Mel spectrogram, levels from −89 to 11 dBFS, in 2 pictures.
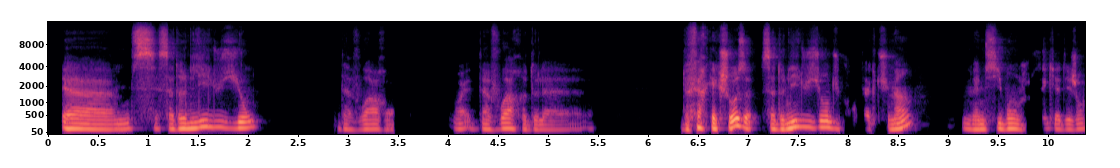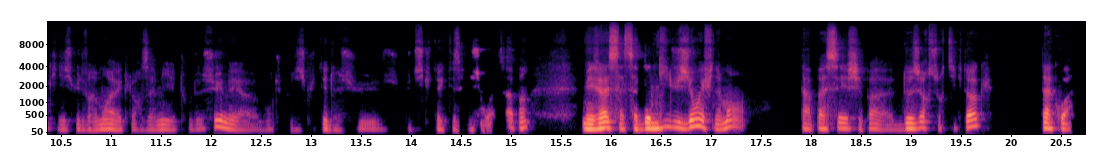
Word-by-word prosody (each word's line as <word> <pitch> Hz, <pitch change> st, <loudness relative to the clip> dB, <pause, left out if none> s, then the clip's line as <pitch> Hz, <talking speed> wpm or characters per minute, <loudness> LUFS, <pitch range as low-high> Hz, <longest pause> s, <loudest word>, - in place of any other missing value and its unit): hem, 125 Hz, -2 st, +2 dB
ç -, -, -14 dB, 0.2 s
ça 130 Hz, -1 st, -3 dB
donne 135 Hz, +1 st, +4 dB
l'illusion 155 Hz, 0 st, +1 dB, 0.8 s
d'avoir, 120 Hz, 0 st, -7 dB, 0.7 s
ouais, 130 Hz, 0 st, -9 dB
d'avoir 125 Hz, +1 st, -3 dB
de 115 Hz, -, -9 dB
la 110 Hz, 0 st, -12 dB, 1.1 s
de -, -, -5 dB
faire 150 Hz, -2 st, +1 dB
quelque 135 Hz, -, +5 dB
chose, 195 Hz, -8 st, +6 dB
ça 125 Hz, -2 st, -2 dB
donne 120 Hz, +3 st, +3 dB
l'illusion 165 Hz, 0 st, +3 dB
du 140 Hz, -4 st, -5 dB
contact -, -, -14 dB
humain, 140 Hz, -, +1 dB, 0.5 s
même 120 Hz, -2 st, -2 dB
si 120 Hz, +3 st, -3 dB
bon, 130 Hz, 0 st, +2 dB
je -, -, -16 dB
sais -, -, -17 dB
qu'il 135 Hz, -, -15 dB
y -, -, -5 dB
a -, -, -6 dB
des 120 Hz, +1 st, -6 dB
gens 125 Hz, +2 st, -5 dB
qui 130 Hz, -, -25 dB
discutent 110 Hz, 0 st, -14 dB
vraiment 115 Hz, +3 st, -6 dB
avec 110 Hz, -3 st, -7 dB
leurs 110 Hz, -2 st, -17 dB
amis 110 Hz, +1 st, -8 dB
et 105 Hz, -, -16 dB
tout 115 Hz, +2 st, -26 dB
dessus, 130 Hz, +9 st, -3 dB
mais 120 Hz, -6 st, -4 dB
heu, 105 Hz, 0 st, -17 dB
bon, 105 Hz, +2 st, -24 dB
tu -, -, -31 dB
peux 110 Hz, -, -31 dB
discuter 105 Hz, +3 st, -10 dB
dessus 65 Hz, -, -17 dB
su -, -, -30 dB
tu -, -, -63 dB
peux -, -, -27 dB
discuter 110 Hz, +1 st, -13 dB
avec 110 Hz, -, -15 dB
tes 110 Hz, -, -13 dB
amis 110 Hz, -, -14 dB
sur 105 Hz, -, -9 dB
WhatsApp, 120 Hz, +7 st, -10 dB
hein? 150 Hz, -, -4 dB, 0.5 s
Mais 125 Hz, -2 st, +9 dB
là, 145 Hz, +4 st, +9 dB
ça 145 Hz, -4 st, 0 dB
ça 125 Hz, 0 st, -2 dB
donne 135 Hz, +3 st, +8 dB
l'illusion 160 Hz, +4 st, +3 dB
et -, -, +4 dB
finalement, 120 Hz, -, -3 dB, 0.5 s
tu 130 Hz, -, -4 dB
as -, -, -5 dB
passé, 130 Hz, +2 st, -1 dB
je 135 Hz, -, -2 dB
sais 120 Hz, -, -11 dB
pas, 125 Hz, -4 st, -8 dB
2 135 Hz, +6 st, +1 dB
heures 150 Hz, -1 st, -3 dB
sur 140 Hz, -3 st, -15 dB
TikTok, 170 Hz, +8 st, -1 dB, 0.5 s
tu 145 Hz, -, +6 dB
as 140 Hz, -, +5 dB
quoi? 130 Hz, -3 st, -2 dB
125 Hz, 225 wpm, -23 LUFS, 115-140 Hz, 1.1 s, Mais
